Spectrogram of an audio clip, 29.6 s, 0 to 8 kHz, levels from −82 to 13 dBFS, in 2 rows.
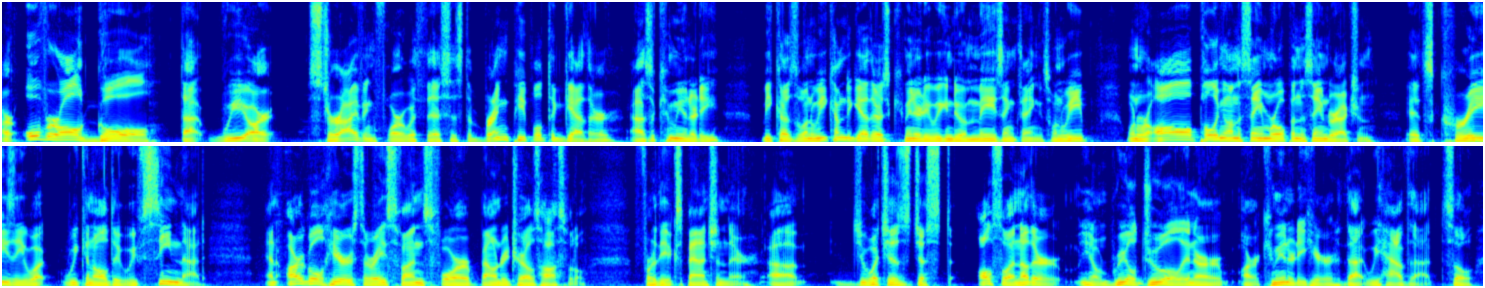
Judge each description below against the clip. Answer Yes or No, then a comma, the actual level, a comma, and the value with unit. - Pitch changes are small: No, average, 3.9 semitones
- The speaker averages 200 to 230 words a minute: No, average, 185 wpm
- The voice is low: Yes, low, 110 Hz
